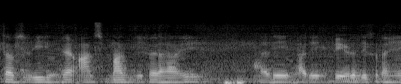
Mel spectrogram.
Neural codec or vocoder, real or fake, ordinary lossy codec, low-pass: codec, 16 kHz, 0.8 kbps, ZipCodec; fake; none; 7.2 kHz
